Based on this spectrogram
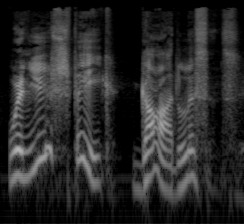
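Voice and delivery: low, slow and hushed, each word weighed; slow soft emphasis. Shown as a demonstration. Preacher hushing the congregation, slow and soft. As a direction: let the truth land gently. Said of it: "let me say that again".

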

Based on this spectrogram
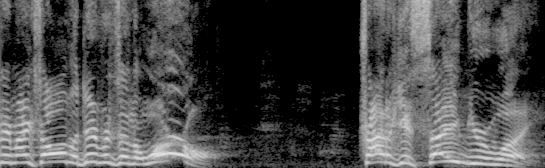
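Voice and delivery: high, emphatic retort from the pulpit; forceful preaching. Real, not acted. Preacher answering a man who doubts tithing, forceful preaching.

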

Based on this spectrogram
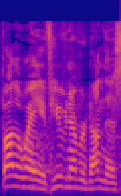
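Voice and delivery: normal talking voice

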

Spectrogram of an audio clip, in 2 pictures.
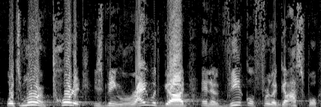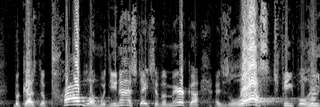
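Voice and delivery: rising pulpit thunder; fiery preaching. Acted. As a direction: preach it out with full conviction. Preaching at full force.

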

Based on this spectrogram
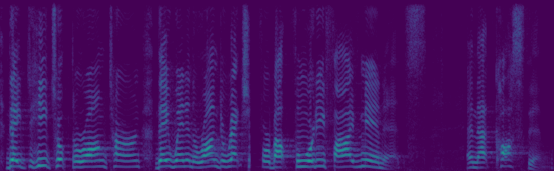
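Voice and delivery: usual speaking voice

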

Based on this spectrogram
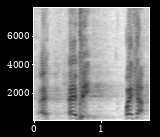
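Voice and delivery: short urgent nudges to wake him; lightly acted wake-up call; rousing a sleeper. Angel rousing the sleeping Peter.

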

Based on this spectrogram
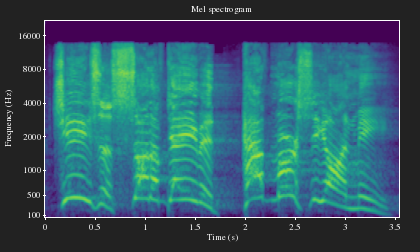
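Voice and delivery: high, drawn-out desperate plea; shouting. Acted. Blind beggar calling to Jesus from the roadside, shouting. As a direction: shout it slowly across a crowd. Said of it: "he began shouting".

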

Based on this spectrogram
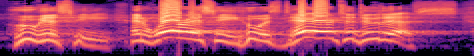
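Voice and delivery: loud, outraged demand; furious king. Acted. King furious at hearing of the plot, shouting. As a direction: roar the question at the room.

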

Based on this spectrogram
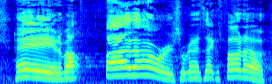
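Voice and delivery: over-bright parent reminder, called out. Retold or imitated. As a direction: hype the kids up, bigger this time. Parent hyping kids for photo.

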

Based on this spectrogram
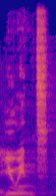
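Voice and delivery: "youans" said low as a Blount County word; backwoods dialect. Shown as a demonstration. Pastor teasing Blount County locals, backwoods dialect. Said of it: "you're from the backwoods of Blount County".

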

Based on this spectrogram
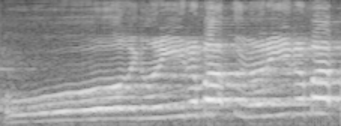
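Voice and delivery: loud, thrilled crowd call; excited cheering. Retold or imitated. Spectator cheering a great curve runner, loud excitement. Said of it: "you're like".

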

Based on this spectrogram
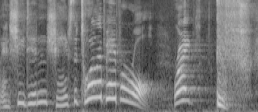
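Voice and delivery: usual speaking voice

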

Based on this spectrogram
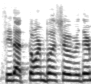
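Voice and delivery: loud, high jeering at the prisoner king; mocking taunt. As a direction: taunt him with rising glee. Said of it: "mocked him".

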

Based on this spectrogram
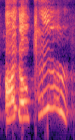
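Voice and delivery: very high and very slow, laughing through "I don't care"; mock dismissal dragged out through a laugh; laughing retort. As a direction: toss it off with a laugh. Blunt retort in the quarrel.

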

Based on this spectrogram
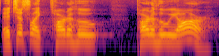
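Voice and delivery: ordinary talk

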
